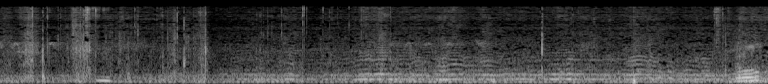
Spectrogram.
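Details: Honey bees buzzing while an underground nest is harvested on Biliran Island; a steady low droning hum throughout, with clicks, knocks and scraping of the harvest work and faint speech.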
